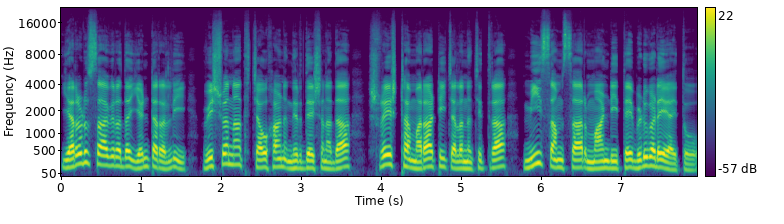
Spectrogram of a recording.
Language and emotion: Kannada, neutral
